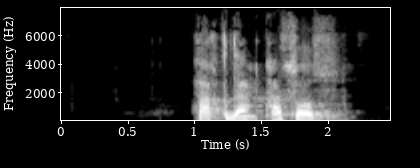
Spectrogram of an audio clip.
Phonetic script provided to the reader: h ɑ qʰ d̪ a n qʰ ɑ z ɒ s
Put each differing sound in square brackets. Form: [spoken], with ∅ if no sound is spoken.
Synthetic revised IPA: h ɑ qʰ d̪ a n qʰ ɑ [s] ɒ s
